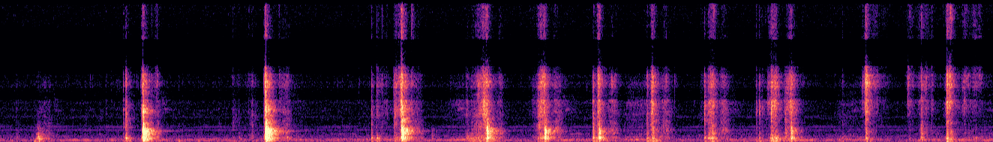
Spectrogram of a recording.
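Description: A knife chops homegrown young onion on a board in a home kitchen, in roughly a dozen sharp, uneven taps with short pauses between them, close and fairly loud, with no talking.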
